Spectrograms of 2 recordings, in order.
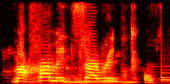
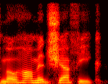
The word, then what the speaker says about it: Mohammed Shafiq: Carry on, Mohammed Sarik. Say that again. Mohammed Sarik. What? Tracey, my name is Mohammed Shafiq, not Sharik, or however you pronounced it.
